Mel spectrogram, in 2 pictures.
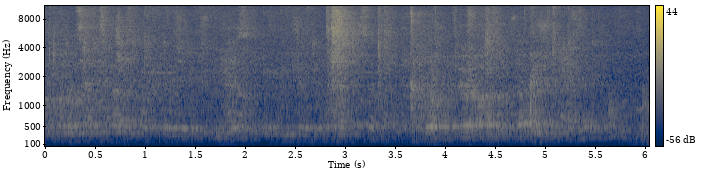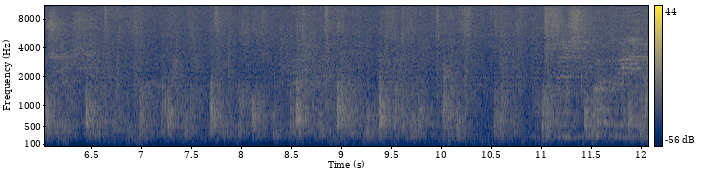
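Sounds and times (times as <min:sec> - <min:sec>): footsteps on hard floor: 0:05.7 - 0:12.0.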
